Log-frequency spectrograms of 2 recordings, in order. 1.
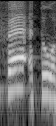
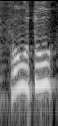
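الصوت الممدود بعد الحرف الأول ألف. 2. الصوت الممدود بعد الحرف الأول واو.

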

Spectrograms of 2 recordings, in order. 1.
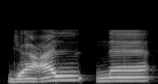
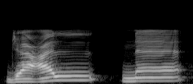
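تُنطق الكلمة بسلاسة دون وقفة. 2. هناك وقفة داخل الكلمة. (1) "وتقربينها حتى تصير جعلنا بهذه الطريقة" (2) "افصليها هكذا كما أفعل في التدريب"

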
